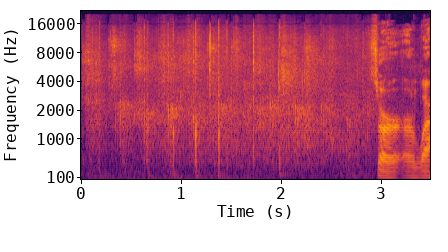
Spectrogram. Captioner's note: applause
